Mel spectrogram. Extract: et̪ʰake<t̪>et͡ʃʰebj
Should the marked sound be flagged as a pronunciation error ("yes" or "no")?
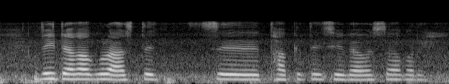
no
